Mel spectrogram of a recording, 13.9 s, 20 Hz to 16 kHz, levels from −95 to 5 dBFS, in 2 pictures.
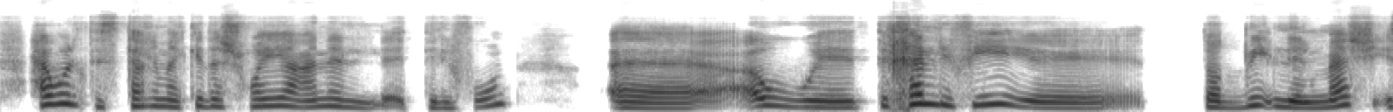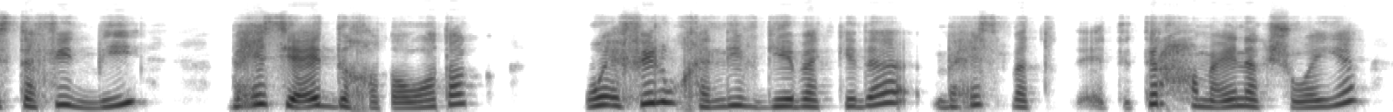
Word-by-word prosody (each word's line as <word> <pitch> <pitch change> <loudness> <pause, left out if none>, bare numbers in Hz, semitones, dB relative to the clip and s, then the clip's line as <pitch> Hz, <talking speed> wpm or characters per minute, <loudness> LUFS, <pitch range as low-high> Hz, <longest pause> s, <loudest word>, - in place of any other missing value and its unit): حاول 295 +3 +4
تستغنى 230 -1 -3
كده 230 +2 -4
شوية 230 +2 0
عن 220 +1 0
التليفون، 200 - -6 0.5
آآ 170 -2 +1
أو 230 -4 0 0.3
تخلّي 290 +2 +6
فيه 200 - -1 0.3
تطبيق 200 +5 0
للمشي 210 +7 +3
استفيد 225 0 -1
بيه 240 - +1 0.5
بحيث 295 -2 +1
يعد 235 0 +6
خطواتَك، 205 - -2 0.6
واقفله 275 +8 +4
وخلّيه 235 - -3
في 215 - -12
جيبك 225 +1 0
كده، 290 +11 -1
بحيث 215 +9 -6
ما 215 - -1
ت - - -19 0.4
ت - - -16
ترحم 280 -8 -1
عينك 225 +2 +1
شوية، 220 - -2
230 Hz, 125 wpm, -23 LUFS, 200-270 Hz, 0.6 s, تخلّي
